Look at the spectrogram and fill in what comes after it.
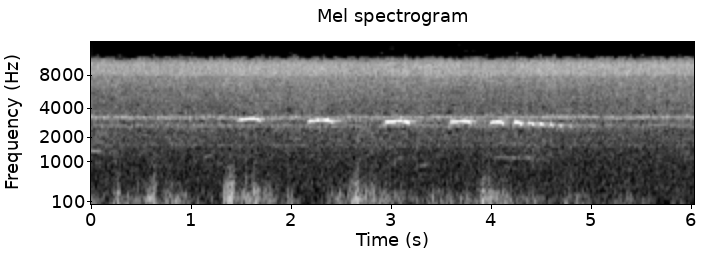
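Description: A bird calling: about six short, high whistled notes on one pitch that come closer together, the last a quick falling run. Under them a steady high hum and irregular low rumbling noise.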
